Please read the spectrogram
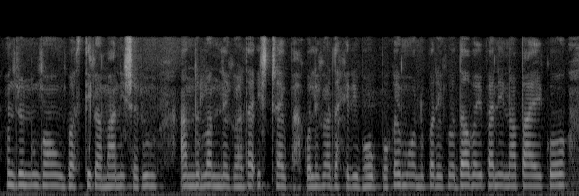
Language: Nepali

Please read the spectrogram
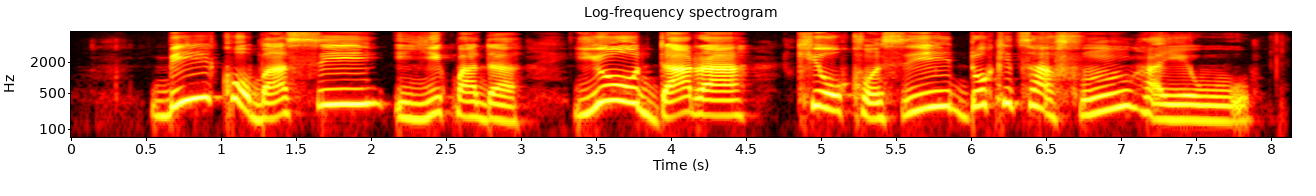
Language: Yoruba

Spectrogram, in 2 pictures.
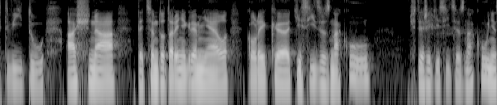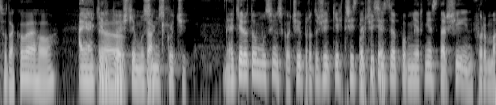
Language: Czech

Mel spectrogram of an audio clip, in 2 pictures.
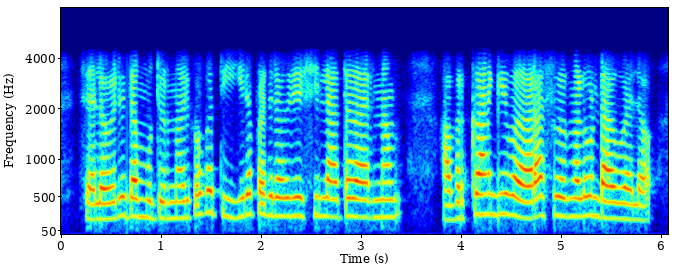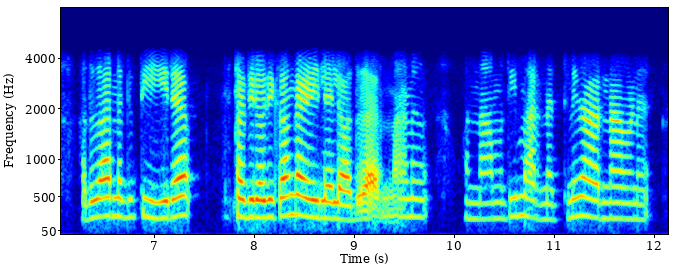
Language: Malayalam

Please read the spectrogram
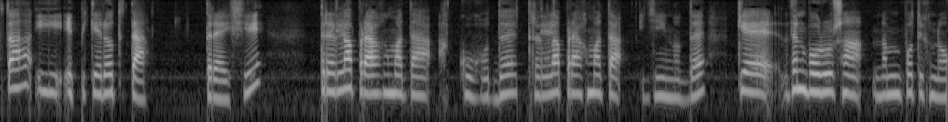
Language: Greek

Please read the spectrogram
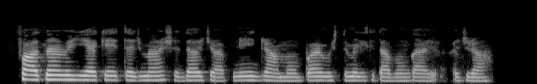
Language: Urdu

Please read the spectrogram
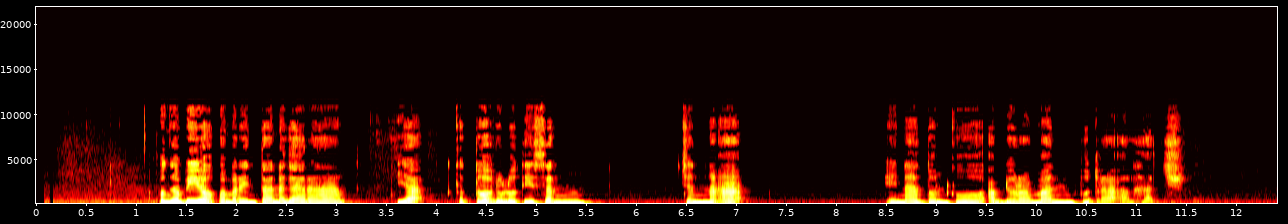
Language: Mainstream Kenyah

